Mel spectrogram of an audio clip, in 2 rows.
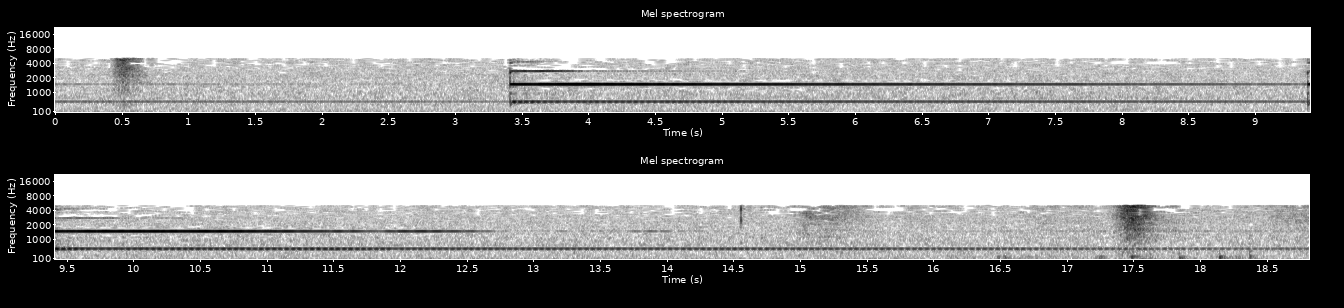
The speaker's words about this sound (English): I will now ring the gong 3 times. Please listen to every sound from the gong. The last sound vanishes, then come out and open your eyes.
